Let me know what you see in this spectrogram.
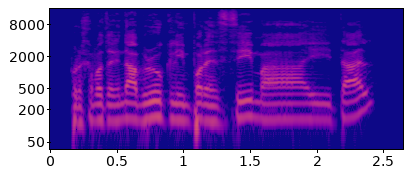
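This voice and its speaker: This man has an unremarkable speaking voice with a fairly high pitch. He talks at a moderate pace. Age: 30s. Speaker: podcast co-host. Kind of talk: casual chat.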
